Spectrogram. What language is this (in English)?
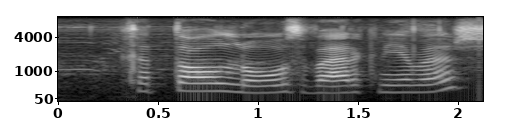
Afrikaans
